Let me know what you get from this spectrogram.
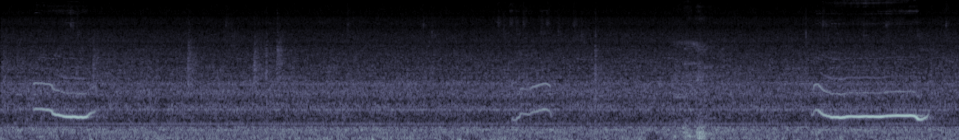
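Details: Male Chihuahua howling in a room: two sustained, slightly wavering howls, each about one to one and a half seconds and ending with a dip, separated by a long quiet gap with low hum.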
